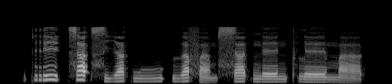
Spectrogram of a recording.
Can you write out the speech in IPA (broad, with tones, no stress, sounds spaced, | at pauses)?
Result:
p r eː˥˩ t̚ s a˥˩ ʔ s i˦˥ a̯ k w uː˦˥ ʔ ɯ˦˥ a̯ f a˩˦ m s a˦˥ t̚ ŋ ɛː˧ n pʰ l ɛː˧ m a˨˩ k̚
